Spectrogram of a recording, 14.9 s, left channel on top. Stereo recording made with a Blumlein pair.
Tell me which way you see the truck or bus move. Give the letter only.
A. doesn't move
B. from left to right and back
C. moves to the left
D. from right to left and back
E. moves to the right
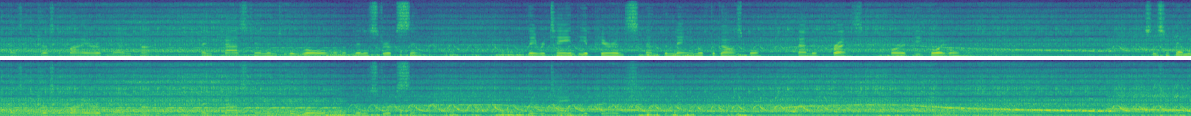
A.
